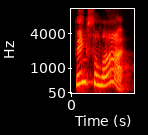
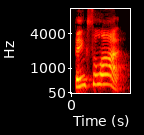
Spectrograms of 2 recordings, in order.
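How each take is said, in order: First: Sarcastic. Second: Higher, louder cheerful thanks; happy. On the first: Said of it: "they're being sarcastic". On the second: Teacher showing a happy thank-you to students. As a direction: thank them warmly and brightly. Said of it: "they're really happy". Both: Shown as a demonstration.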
